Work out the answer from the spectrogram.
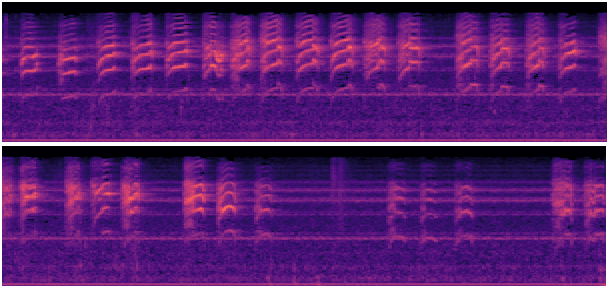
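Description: Small bird calling in quick, repeated short rising chirps, about three a second, thinning out to a few scattered calls after about eight seconds.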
